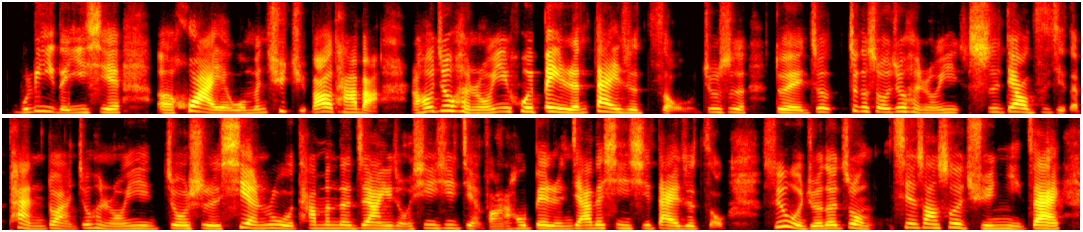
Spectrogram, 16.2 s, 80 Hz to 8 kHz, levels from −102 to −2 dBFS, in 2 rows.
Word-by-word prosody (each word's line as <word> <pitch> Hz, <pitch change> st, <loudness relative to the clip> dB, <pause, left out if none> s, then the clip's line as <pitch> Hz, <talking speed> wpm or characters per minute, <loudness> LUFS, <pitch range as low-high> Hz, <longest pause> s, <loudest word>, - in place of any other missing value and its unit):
不 235 Hz, -, -6 dB
利 320 Hz, -1 st, -4 dB
的 210 Hz, -, -4 dB
一 220 Hz, +3 st, -5 dB
些， 230 Hz, 0 st, +1 dB, 0.3 s
呃， 205 Hz, -, -1 dB
话 330 Hz, -, +9 dB
呀， 195 Hz, -1 st, -2 dB
我 195 Hz, 0 st, -7 dB
们 215 Hz, +4 st, -11 dB
去 325 Hz, +5 st, -4 dB
举 350 Hz, -, -9 dB
报 285 Hz, -6 st, +6 dB
他 240 Hz, -2 st, +2 dB
吧！” -, -, +3 dB, 0.2 s
然 -, -, -3 dB
后 285 Hz, -, +3 dB
就 345 Hz, +2 st, 0 dB
很 320 Hz, -8 st, -2 dB
容 200 Hz, +3 st, -3 dB
易 275 Hz, +1 st, -3 dB
会 275 Hz, -, 0 dB
被 295 Hz, -2 st, +9 dB
人 220 Hz, -1 st, +2 dB
带 245 Hz, -, +6 dB
着 210 Hz, -3 st, -7 dB
走， -, -, -11 dB
就 255 Hz, -, -7 dB
是 235 Hz, -3 st, -5 dB, 0.2 s
对， 205 Hz, -4 st, +1 dB
就 255 Hz, +7 st, -3 dB
这 350 Hz, -, -4 dB
个 300 Hz, -, -5 dB
时 280 Hz, -, -2 dB
候 255 Hz, -, 0 dB
就 290 Hz, +3 st, -2 dB
很 260 Hz, -, -7 dB
容 190 Hz, +1 st, -9 dB
易 220 Hz, -2 st, -11 dB
失 265 Hz, 0 st, 0 dB
掉 270 Hz, -2 st, +4 dB
自 230 Hz, +2 st, -4 dB
己 190 Hz, -4 st, -10 dB
的 -, -, -10 dB
判 240 Hz, -10 st, 0 dB
断， 210 Hz, -4 st, -4 dB
就 255 Hz, +8 st, -9 dB
很 255 Hz, -4 st, -10 dB
容 190 Hz, 0 st, -10 dB
易 215 Hz, 0 st, -9 dB
就 220 Hz, -2 st, -3 dB
是 215 Hz, -1 st, -3 dB
陷 285 Hz, +3 st, +5 dB
入 240 Hz, -3 st, -5 dB
他 240 Hz, +3 st, -5 dB
们 235 Hz, 0 st, -8 dB
的 230 Hz, -1 st, -5 dB
这 235 Hz, -, -4 dB
样 220 Hz, -1 st, +4 dB
一 215 Hz, -, -4 dB
种 195 Hz, -2 st, -13 dB
信 245 Hz, +3 st, -5 dB
息 245 Hz, +1 st, -8 dB
茧 230 Hz, -, -7 dB
房， 180 Hz, 0 st, -8 dB
然 195 Hz, -, -11 dB
后 220 Hz, -, -7 dB
被 225 Hz, +1 st, -1 dB
人 200 Hz, -2 st, -5 dB
家 225 Hz, -1 st, +2 dB
的 235 Hz, -, -3 dB
信 235 Hz, -1 st, -3 dB
息 230 Hz, +1 st, -2 dB
带 220 Hz, -2 st, +2 dB
着 205 Hz, -, -6 dB
走。 195 Hz, -, -10 dB, 0.3 s
所 335 Hz, -, -8 dB
以 -, -, +1 dB
我 300 Hz, -, -1 dB
觉 200 Hz, 0 st, -4 dB
得 230 Hz, +2 st, -1 dB
这 270 Hz, +4 st, -2 dB
种 225 Hz, -7 st, -2 dB
线 285 Hz, -2 st, -2 dB
上 275 Hz, -2 st, +1 dB
社 280 Hz, +1 st, -1 dB
群， 220 Hz, -1 st, -6 dB
你 200 Hz, -3 st, -10 dB
在 210 Hz, +1 st, +7 dB
230 Hz, 330 characters per minute, -26 LUFS, 210-260 Hz, 0.3 s, 话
